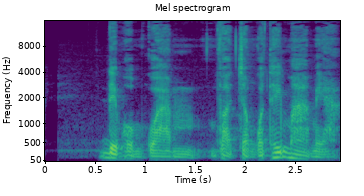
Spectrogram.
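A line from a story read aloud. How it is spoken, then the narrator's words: Whispered. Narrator (Vietnamese): Giọng nói thì thầm của con trai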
